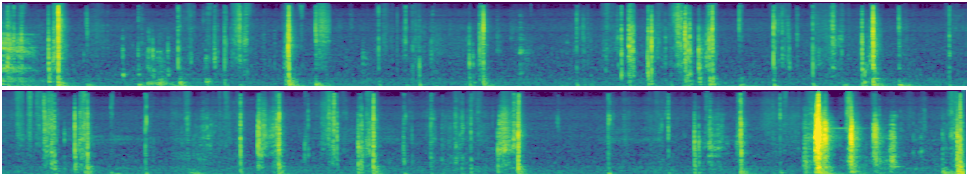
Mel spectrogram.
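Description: Tarot cards are shuffled and laid out on a surface, producing sparse close clicks, taps and soft flicks scattered irregularly across a quiet background.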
